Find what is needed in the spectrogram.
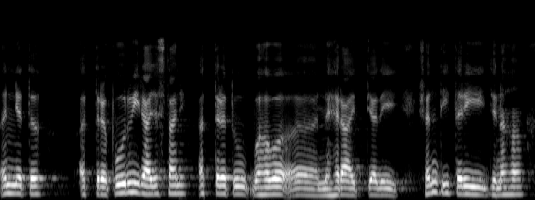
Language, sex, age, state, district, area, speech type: Sanskrit, male, 18-30, Rajasthan, Jodhpur, rural, spontaneous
